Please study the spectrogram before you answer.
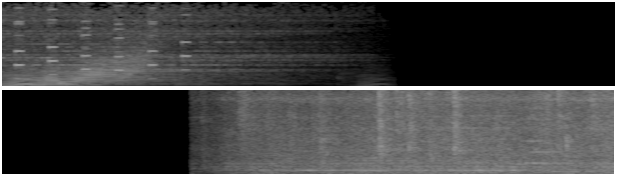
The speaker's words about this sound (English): Even when it's the end of the world, these trains are so slow. Well, maybe they can't get the staff anymore.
